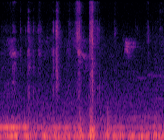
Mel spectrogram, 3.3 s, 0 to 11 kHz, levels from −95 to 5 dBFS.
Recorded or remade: recorded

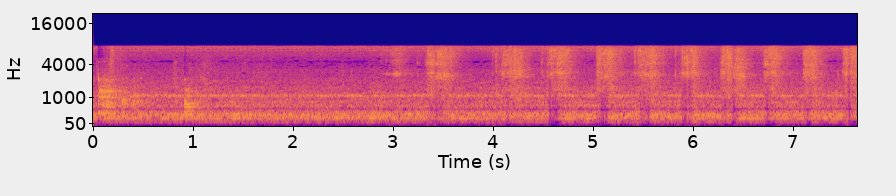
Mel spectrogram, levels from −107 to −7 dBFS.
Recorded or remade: recorded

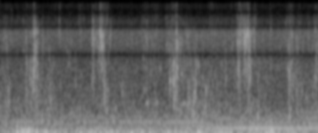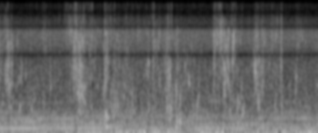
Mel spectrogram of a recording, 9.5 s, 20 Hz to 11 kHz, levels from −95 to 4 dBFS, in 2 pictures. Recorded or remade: recorded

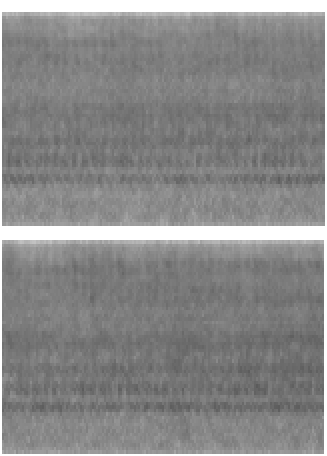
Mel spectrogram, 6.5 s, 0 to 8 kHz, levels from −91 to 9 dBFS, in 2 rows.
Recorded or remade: remade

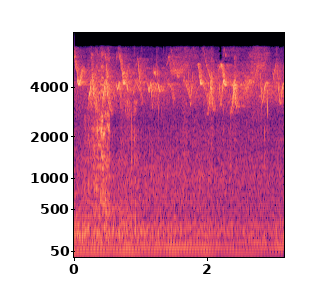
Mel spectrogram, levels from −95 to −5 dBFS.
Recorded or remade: recorded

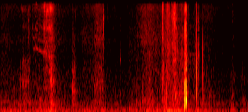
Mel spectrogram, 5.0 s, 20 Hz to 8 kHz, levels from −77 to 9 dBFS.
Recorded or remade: recorded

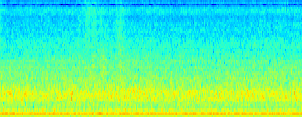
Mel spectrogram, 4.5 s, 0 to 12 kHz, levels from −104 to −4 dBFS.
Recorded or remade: recorded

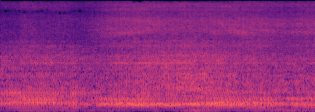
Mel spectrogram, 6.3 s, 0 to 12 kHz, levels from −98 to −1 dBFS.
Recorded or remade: remade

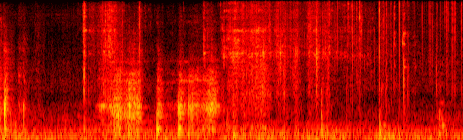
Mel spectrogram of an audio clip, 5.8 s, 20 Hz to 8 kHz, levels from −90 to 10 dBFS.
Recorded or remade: remade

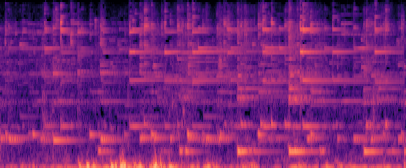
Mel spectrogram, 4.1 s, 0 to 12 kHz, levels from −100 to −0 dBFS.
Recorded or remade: recorded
